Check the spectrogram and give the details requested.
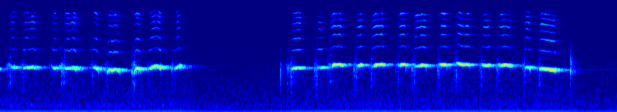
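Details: Pet cockatiel whistling two phrases of steady, slightly warbling tones with bright overtones, each phrase of rapid pulsed notes lasting about two to three seconds, separated by a short silence; no other sounds.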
